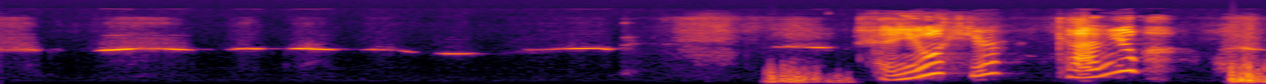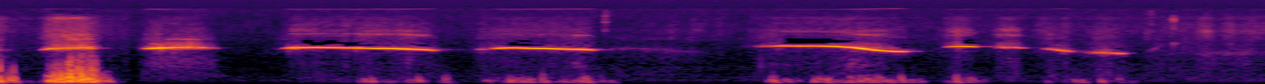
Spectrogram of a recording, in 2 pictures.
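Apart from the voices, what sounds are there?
human whistling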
